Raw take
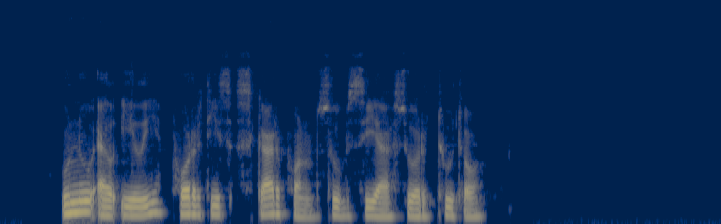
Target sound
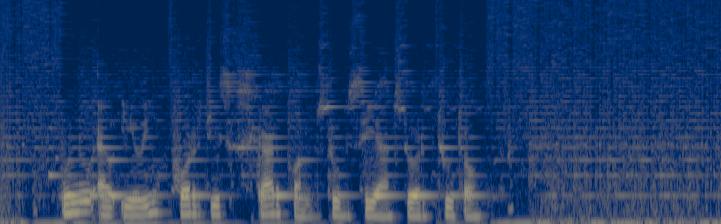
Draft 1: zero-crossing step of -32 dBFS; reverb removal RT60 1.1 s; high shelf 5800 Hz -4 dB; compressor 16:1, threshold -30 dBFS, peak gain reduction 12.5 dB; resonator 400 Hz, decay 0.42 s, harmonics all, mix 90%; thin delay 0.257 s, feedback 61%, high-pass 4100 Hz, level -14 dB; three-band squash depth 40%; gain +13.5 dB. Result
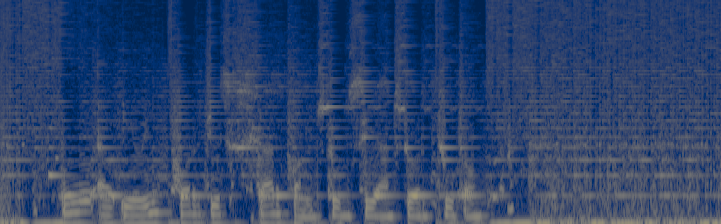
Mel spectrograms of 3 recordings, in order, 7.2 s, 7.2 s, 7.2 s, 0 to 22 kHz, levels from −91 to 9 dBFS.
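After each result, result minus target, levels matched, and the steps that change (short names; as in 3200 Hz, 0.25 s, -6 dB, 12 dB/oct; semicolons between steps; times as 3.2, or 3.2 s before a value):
compressor: peak gain reduction +12.5 dB; zero-crossing step: distortion +10 dB
remove: compressor 16:1, threshold -30 dBFS, peak gain reduction 12.5 dB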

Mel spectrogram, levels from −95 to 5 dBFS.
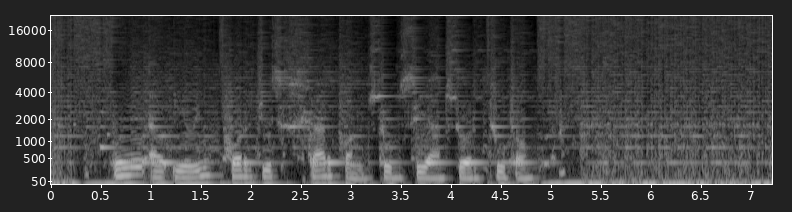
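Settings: zero-crossing step: distortion +10 dB
change: zero-crossing step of -43.5 dBFS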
